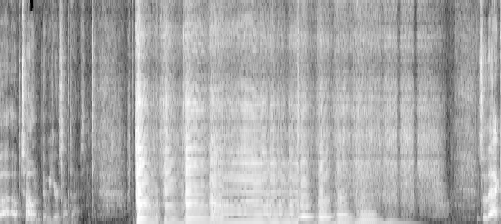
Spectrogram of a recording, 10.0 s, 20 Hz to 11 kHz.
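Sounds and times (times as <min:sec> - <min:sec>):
breathy tenor saxophone: 0:02.6 - 0:09.1.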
